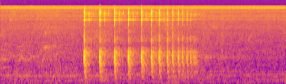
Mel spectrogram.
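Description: A table tennis ball bounces on a hard surface in quick, quickening taps.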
